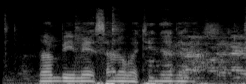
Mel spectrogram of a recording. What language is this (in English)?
Persian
